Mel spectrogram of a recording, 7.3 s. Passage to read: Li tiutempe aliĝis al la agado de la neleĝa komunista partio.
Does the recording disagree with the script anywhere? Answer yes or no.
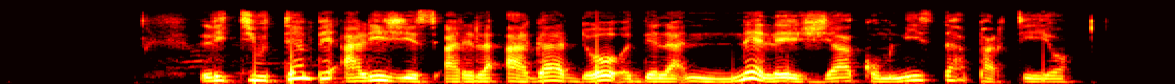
no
